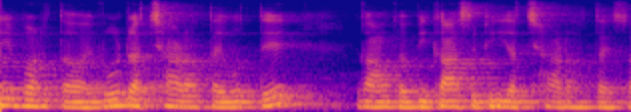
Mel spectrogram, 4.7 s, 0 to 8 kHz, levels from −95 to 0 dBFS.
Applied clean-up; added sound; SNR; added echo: none; none; none; reverberation time 0.9 s.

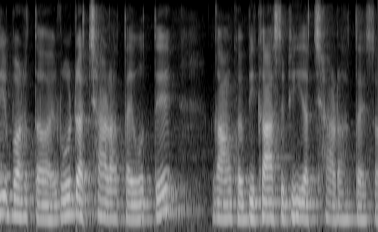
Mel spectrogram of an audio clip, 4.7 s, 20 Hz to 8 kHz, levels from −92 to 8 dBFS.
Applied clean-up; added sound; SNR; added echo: none; none; none; none.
